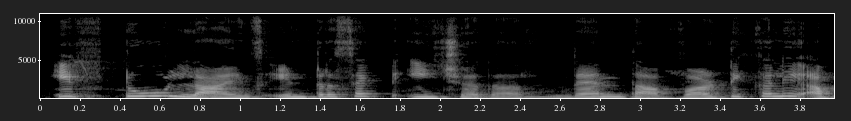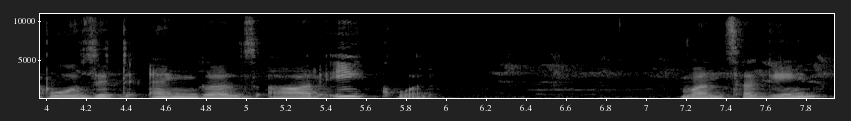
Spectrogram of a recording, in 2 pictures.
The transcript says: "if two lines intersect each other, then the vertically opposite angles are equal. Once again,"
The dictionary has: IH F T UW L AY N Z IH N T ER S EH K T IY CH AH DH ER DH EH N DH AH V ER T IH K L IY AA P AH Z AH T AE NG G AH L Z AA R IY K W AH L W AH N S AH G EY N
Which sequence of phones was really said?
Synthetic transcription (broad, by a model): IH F T UW L AY N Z IH N T ER S EH K T IY CH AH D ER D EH N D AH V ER T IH K L IY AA P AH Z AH T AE NG G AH L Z AA R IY K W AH L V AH N S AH G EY N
